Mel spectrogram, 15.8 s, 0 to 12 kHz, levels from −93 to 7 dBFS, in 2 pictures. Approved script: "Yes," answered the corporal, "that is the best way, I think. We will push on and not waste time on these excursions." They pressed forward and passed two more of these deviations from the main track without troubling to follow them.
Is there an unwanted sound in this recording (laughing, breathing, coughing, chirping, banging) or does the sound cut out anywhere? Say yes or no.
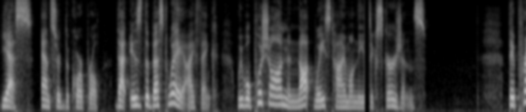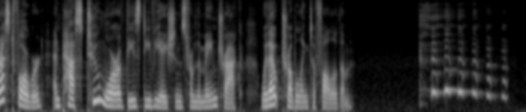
yes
